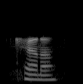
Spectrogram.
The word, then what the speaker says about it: Kenna: Kenna. – And how do you spell it? – K-E-N-N-A.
